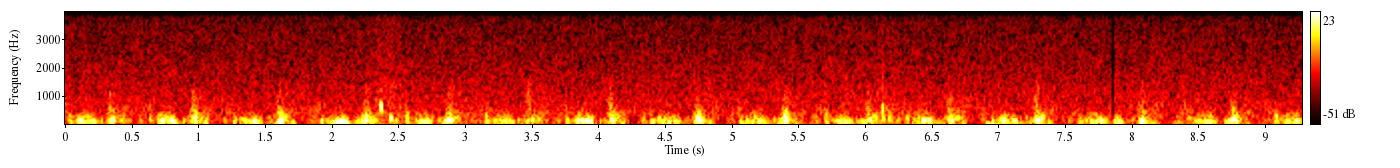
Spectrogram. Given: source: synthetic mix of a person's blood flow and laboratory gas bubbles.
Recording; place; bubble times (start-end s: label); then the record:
Doppler ultrasound of blood flow; precordium
2.32-2.52 s: bubbles
6.10-6.22 s: bubbles
From the record:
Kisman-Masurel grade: 112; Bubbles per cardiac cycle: 1 to 2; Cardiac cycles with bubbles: 1 to 10%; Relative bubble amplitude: moderate (0.250 to 0.450); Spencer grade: 1 (occasional bubble signal discernible with the cardiac motion signal, with majority of cardiac periods free of bubbles); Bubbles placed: anywhere in the cardiac cycle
